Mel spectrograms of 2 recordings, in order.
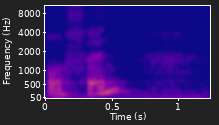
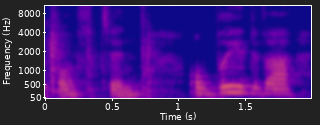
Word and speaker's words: often: Я його вам прочитала як often. Ну ось, ви можете почути також often. Обидві вимови абсолютно правильні, обидві навіть внесені до словника як офіційні вимови. Often або often, як хто до чого звик.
